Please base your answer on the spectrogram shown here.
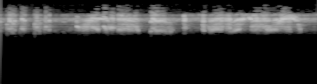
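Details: Dense high twittering of swiftlets at nest sites, beginning with clipped chirps and settling into a steady, shimmering rattle.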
